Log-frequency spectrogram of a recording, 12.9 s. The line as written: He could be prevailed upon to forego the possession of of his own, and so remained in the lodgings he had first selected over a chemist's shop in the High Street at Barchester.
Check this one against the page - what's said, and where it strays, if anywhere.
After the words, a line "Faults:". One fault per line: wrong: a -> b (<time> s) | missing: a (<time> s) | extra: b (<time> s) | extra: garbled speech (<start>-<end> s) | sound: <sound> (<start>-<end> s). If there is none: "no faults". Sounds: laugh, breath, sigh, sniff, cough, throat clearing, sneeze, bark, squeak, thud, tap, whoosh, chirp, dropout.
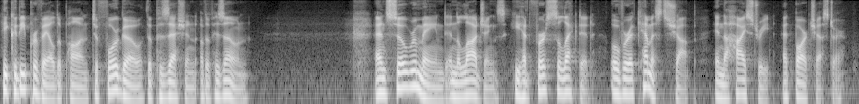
He could be prevailed upon to forego the possession of of his own, and so remained in the lodgings he had first selected over a chemist's shop in the High Street at Barchester.
Faults:
no faults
